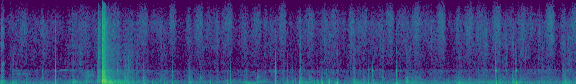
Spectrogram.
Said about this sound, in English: I'm going to record this last little bit while I'm walking down the hall towards our apartment. There's a door, I just opened it.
